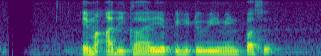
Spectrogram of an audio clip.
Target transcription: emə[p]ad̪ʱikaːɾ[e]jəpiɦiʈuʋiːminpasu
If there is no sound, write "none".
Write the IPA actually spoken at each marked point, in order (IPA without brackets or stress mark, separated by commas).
ʔ, i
